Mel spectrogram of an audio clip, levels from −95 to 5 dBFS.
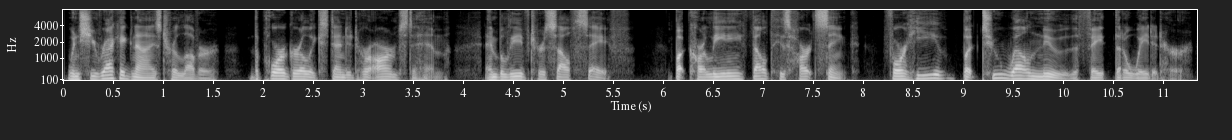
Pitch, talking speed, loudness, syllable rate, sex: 110 Hz, 180 wpm, -20 LUFS, 4.9 syllables/s, male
